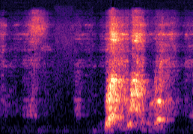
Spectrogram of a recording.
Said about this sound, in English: it's the dog.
